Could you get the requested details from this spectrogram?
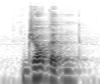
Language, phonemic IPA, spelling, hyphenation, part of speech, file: Dutch, /ˈdʒɔ.ɡə(n)/, joggen, jog‧gen, verb, Nl-joggen.ogg
- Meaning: to jog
